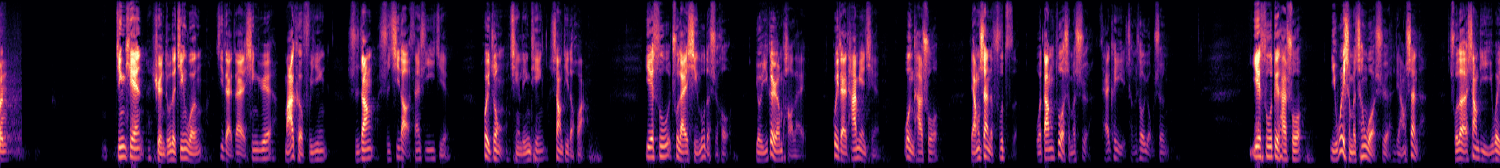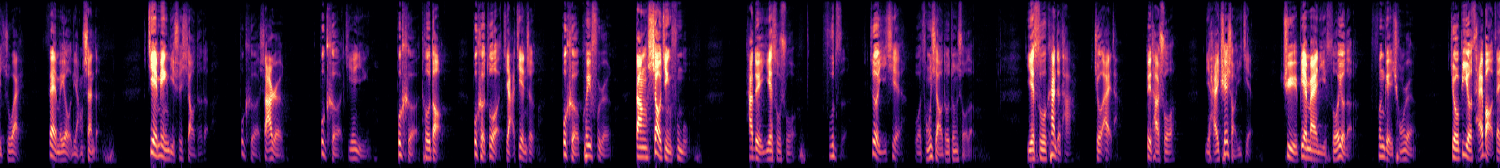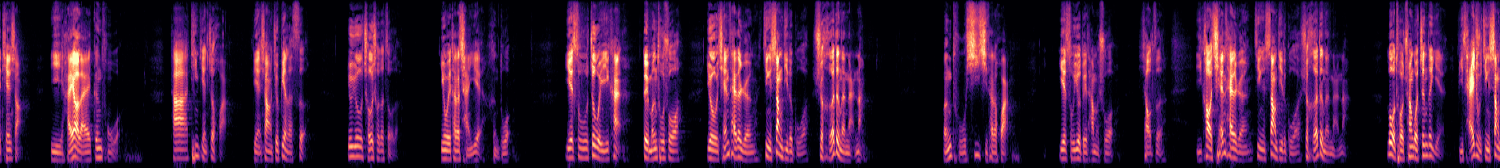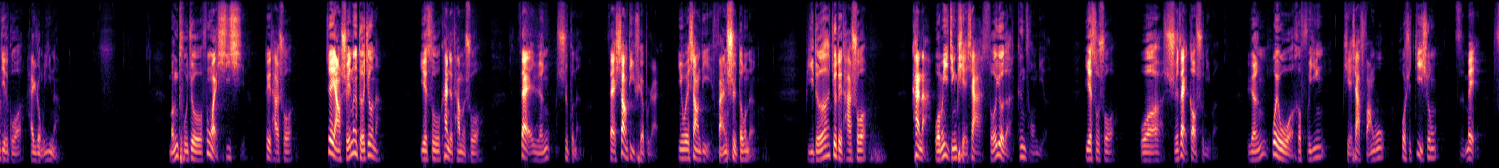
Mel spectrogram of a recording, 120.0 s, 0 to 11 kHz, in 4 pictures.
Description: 10/20/2024 講道經文：馬可福音 Mark 10:17-31 本週箴言：馬太福音 Matthew 6:24 耶穌說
